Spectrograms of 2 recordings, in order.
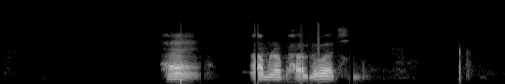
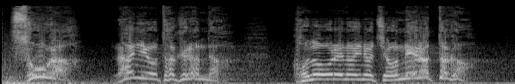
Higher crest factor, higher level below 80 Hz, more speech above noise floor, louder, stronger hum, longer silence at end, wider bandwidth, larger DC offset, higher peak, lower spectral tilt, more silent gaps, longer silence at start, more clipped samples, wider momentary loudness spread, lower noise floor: about the same, 22 dB vs 18 dB; second, -64 dBFS vs -36 dBFS; first, 48 dB vs 21 dB; second, -22 LUFS vs -19 LUFS; neither; first, 1.45 s vs 0 s; second, 7.4 kHz vs 16.5 kHz; neither; about the same, -4 dBFS vs -4 dBFS; first, -6.5 dB/octave vs -3 dB/octave; neither; first, 1.6 s vs 0 s; neither; first, 22 LU vs 16 LU; first, -69 dBFS vs -40 dBFS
